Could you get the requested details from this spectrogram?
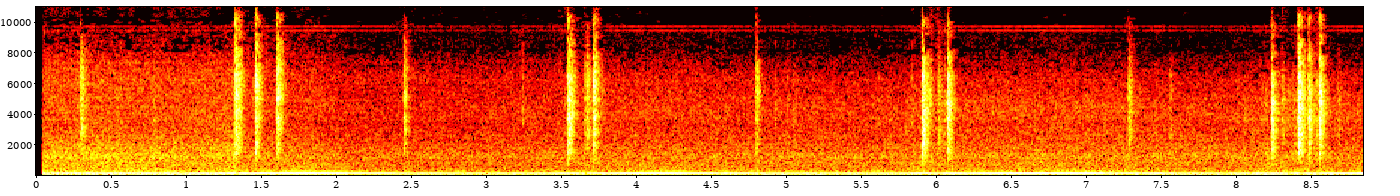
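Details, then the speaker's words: Car recorded with rear seats out: irregular sharp rear clicking over driving drone, only over bumps and under torque; cause found to be blown-out top bushing of the differential mount. "And it really only happened on bumps. And when I would apply torque to the car, when the car would torque itself, it would click."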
